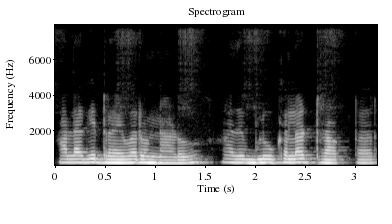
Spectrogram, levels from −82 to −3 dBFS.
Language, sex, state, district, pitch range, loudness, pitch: Telugu, female, Andhra Pradesh, Annamaya, 175-195 Hz, -13 LUFS, 185 Hz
